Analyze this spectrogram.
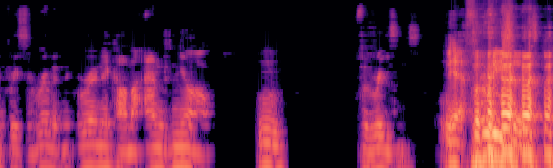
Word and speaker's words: Njal: Njol. Njal. One more time for everyone at home. Njal.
